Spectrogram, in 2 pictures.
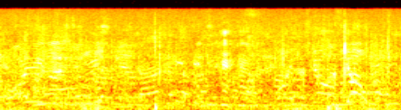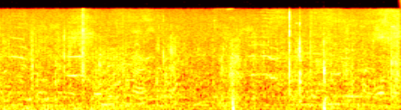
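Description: Young players shout and call to each other outdoors on an open field.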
